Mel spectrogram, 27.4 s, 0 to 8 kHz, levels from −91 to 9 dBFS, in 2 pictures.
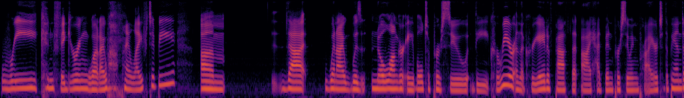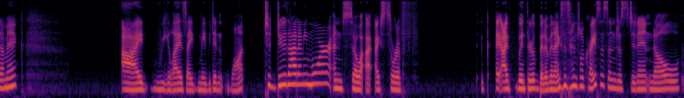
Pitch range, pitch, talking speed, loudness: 170-200 Hz, 185 Hz, 140 wpm, -34 LUFS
